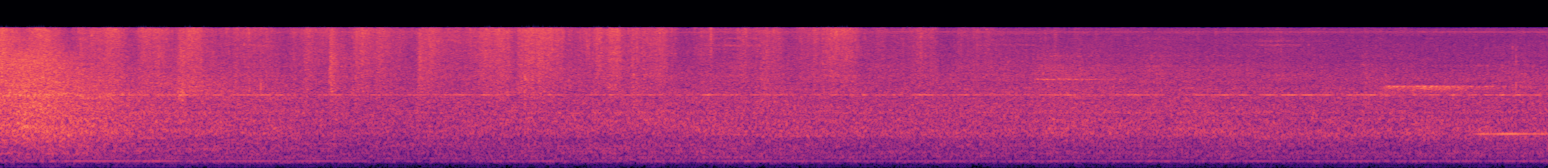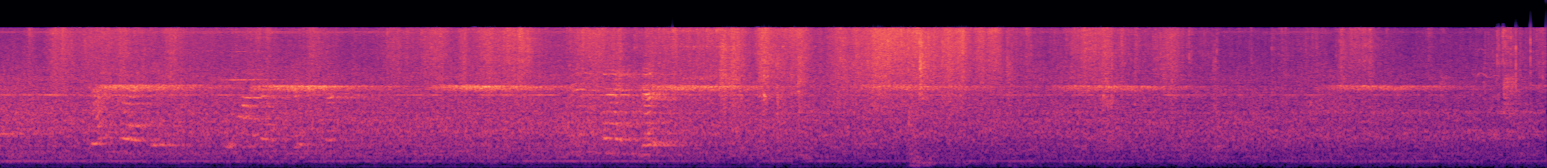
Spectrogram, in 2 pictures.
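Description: Steady low hum and rushing noise of a ferry's machinery heard inside the ship, with a faint high steady tone over it. From about halfway, a high beep repeats every second or two.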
